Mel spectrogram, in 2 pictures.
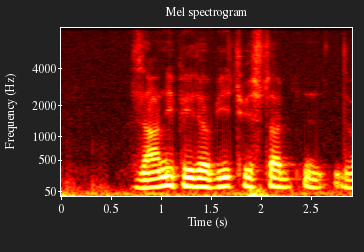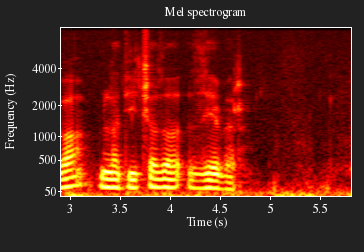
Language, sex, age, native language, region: Slovenian, male, 60+, Slovenian, Central Slovenia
